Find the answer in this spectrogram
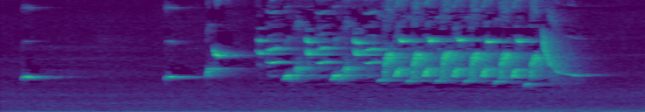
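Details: Goldfinch song opening with two short, separate high chips, then breaking into a fast, jangling run of tinkling, buzzy twitters that ends with a downward slur.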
